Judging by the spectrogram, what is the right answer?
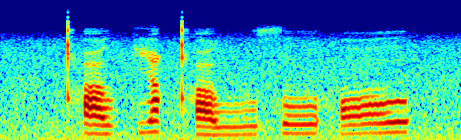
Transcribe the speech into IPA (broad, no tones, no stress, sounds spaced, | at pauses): qʰ ʊː k i qʰ uː θ oː h ɔː o̯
